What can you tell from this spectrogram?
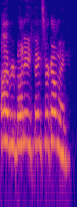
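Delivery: very high-pitched put-on character voice; loud, squeaky cartoonish greeting; Bubbles. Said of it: "we get the Bubbles voice".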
